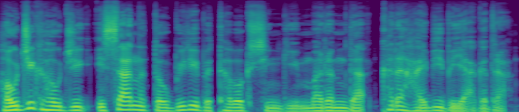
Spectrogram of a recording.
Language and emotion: Manipuri, neutral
